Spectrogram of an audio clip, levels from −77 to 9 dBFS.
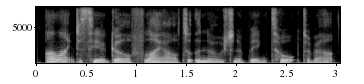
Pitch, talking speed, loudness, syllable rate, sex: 175 Hz, 295 wpm, -17 LUFS, 6.2 syllables/s, female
